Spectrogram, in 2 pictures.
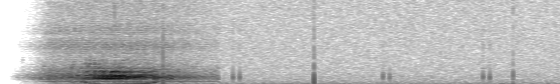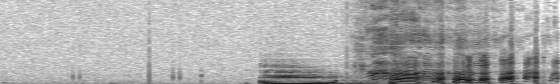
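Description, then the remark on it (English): A sound emitted from a boat at a humpback whale is followed by a few seconds of near silence, then the whale's response: a low, rising humpback whale whoop call, preceded by an earlier tonal moaning call and followed by a burst of complex, harmonic whale sounds. “No, this is either a whoop or a throp.”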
